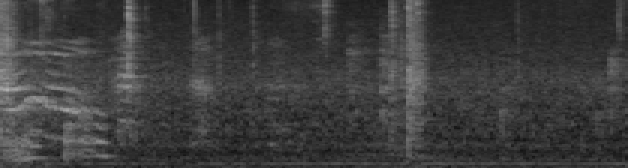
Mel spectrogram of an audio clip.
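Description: A voice briefly at the start, then a couple of light clicks from a plastic comb and hair clips being handled while hair is sectioned, over a steady low hum.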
